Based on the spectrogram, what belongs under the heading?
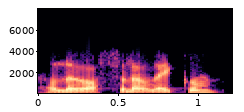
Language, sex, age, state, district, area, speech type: Kashmiri, male, 30-45, Jammu and Kashmir, Shopian, urban, conversation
